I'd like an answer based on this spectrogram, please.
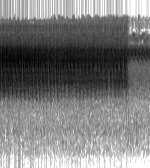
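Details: A cicada's loud rasping buzz with quick, even pulses, strong at first and slowly fading, then dropping away sharply after about two and a half seconds to a quieter hiss.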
